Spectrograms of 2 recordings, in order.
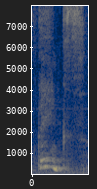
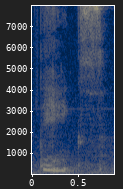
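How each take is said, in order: First: Higher, soft thanks; a shy grateful bear. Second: Soft breathy whisper of thanks; a touched bear barely speaking. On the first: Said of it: "The bear says". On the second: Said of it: "And the bear says". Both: Acted.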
